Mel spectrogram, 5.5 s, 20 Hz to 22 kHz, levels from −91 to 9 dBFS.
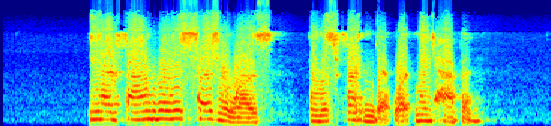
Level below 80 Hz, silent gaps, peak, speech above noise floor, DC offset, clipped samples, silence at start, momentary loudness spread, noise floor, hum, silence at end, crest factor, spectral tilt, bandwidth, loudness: -40 dBFS; none; 0 dBFS; 47 dB; under 0.1%; 1%; 0.9 s; 8 LU; -52 dBFS; none; 0.7 s; 6 dB; -3 dB/octave; over 20 kHz; -5 LUFS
